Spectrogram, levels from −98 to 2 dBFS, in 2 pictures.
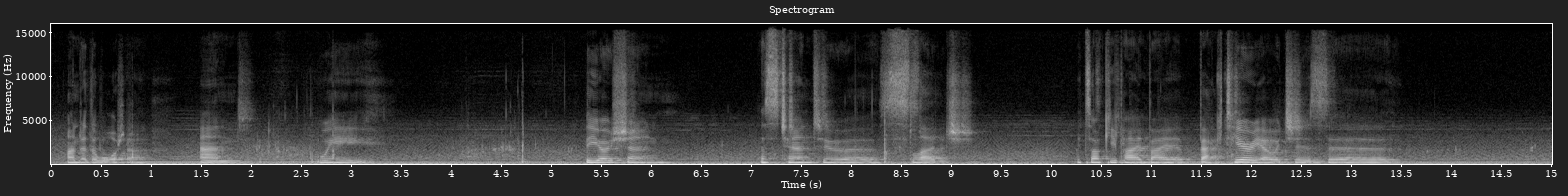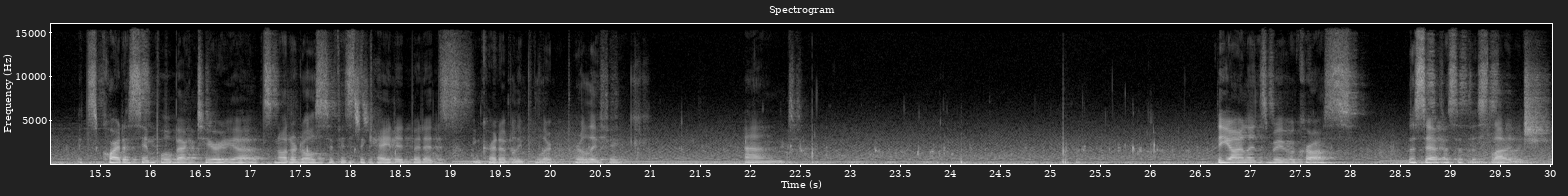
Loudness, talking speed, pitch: -26 LUFS, 90 wpm, 130 Hz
